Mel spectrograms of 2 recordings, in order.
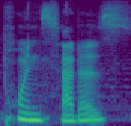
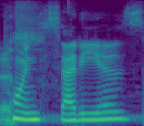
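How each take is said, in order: First: The i sound before the ending is dropped. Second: The i sound before the ending is pronounced. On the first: This is the speaker's own way of saying it. "You don't pronounce the I?" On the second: This is how most people say it. "people say poinsettias"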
